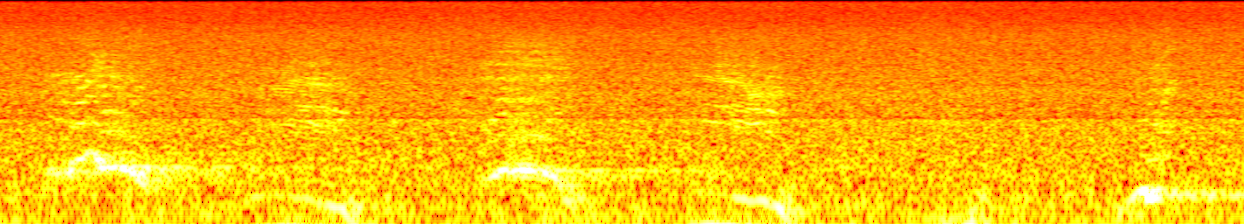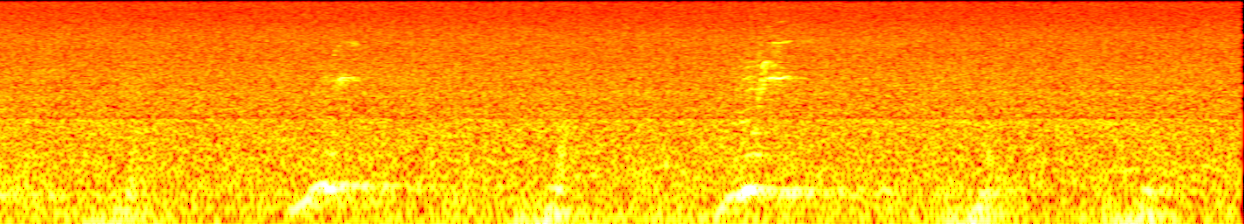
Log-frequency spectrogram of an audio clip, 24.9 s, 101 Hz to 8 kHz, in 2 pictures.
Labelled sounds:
7.3	7.7	humpback whale, 0.86 to 1.8 kHz
15.7	16.1	humpback whale, 1.4 to 1.9 kHz
20.0	20.4	humpback whale, 1.3 to 3.6 kHz

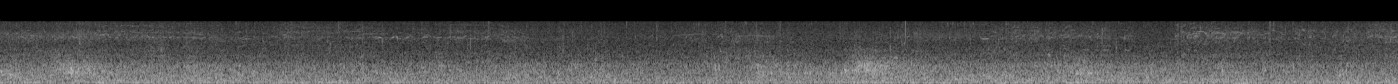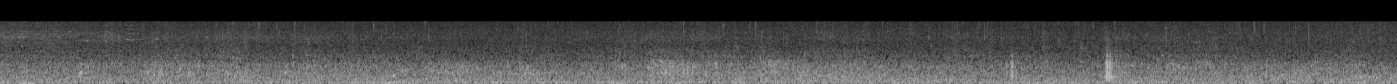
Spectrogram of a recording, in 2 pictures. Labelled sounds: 1.1	1.4	Pacific white-sided dolphin, 5.9 to 6.3 kHz
3.9	4.9	Pacific white-sided dolphin, 3.2 to 6.5 kHz
6.7	7.8	Pacific white-sided dolphin, 3.7 to 4.2 kHz

